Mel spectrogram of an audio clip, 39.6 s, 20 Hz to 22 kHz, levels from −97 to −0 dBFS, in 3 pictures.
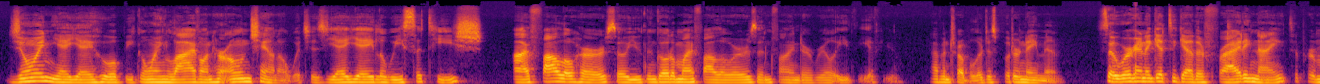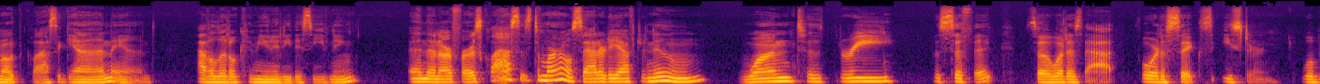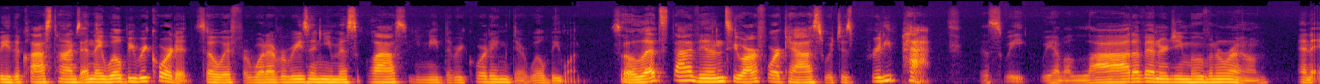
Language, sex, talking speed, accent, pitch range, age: English, female, 195 wpm, American, 125-150 Hz, 30-49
